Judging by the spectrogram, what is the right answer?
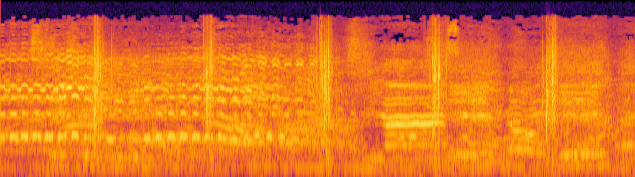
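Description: A group singing a Zulu ijadu, a regimental war song, with several voices together and some high wavering notes held over them. A sharp beat falls about once a second, keeping time with the song.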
